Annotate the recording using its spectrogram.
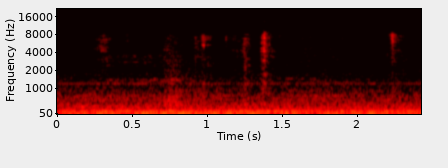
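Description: Quiet, light ticks and faint scraping of a kitchen knife scoring soft bread dough on a silicone pastry mat, over a low steady hum.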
